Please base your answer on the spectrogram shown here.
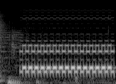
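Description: A telephone rings for an incoming call in one warbling electronic burst of about a second, loud and close, with no talk over it.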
